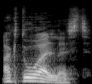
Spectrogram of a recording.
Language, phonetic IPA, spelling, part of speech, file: Russian, [ɐktʊˈalʲnəsʲtʲ], актуальность, noun, Ru-актуальность.ogg
- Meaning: relevance, urgency, topicality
